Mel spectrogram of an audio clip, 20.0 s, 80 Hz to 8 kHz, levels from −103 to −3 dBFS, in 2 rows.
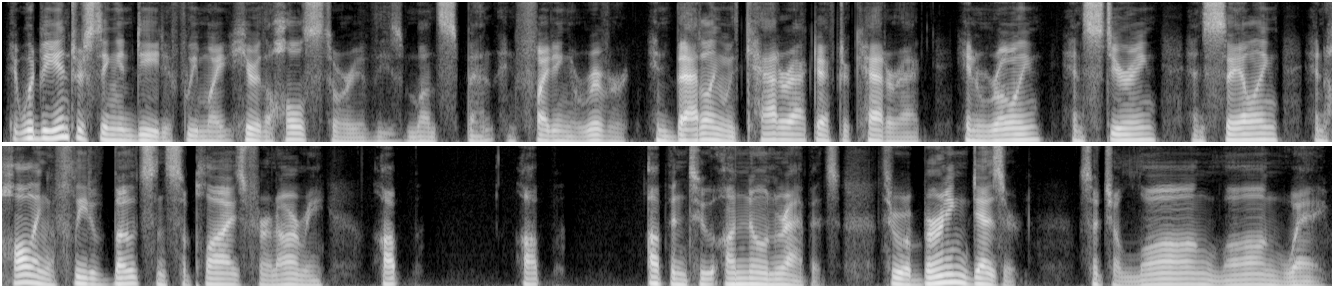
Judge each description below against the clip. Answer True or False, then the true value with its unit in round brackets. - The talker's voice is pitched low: True (115 Hz)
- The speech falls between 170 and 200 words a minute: True (175 wpm)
